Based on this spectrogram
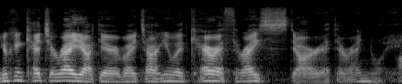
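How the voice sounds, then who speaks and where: A man puts on a character voice, pitched fairly high. He talks at a moderate pace. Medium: game stream. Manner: chatty, busy, practical.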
